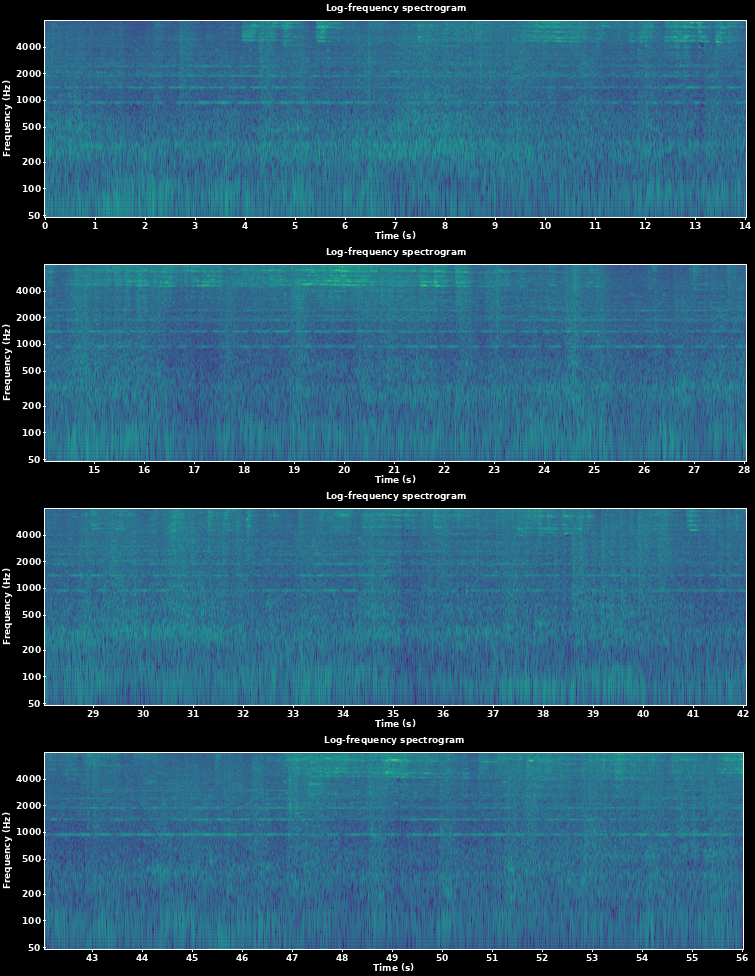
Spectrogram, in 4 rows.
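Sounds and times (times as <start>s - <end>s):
freight train wheels rumbling: 0.0s - 56.0s
high ringing tone: 0.8s - 7.8s, 9.7s - 39.2s, 40.5s - 56.0s
wheel squeal: 45.4s - 52.7s.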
